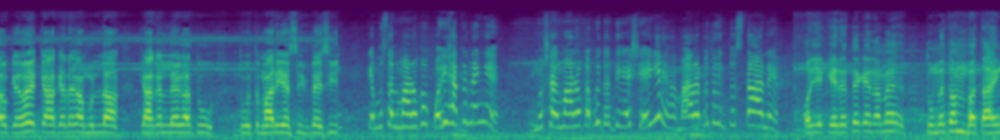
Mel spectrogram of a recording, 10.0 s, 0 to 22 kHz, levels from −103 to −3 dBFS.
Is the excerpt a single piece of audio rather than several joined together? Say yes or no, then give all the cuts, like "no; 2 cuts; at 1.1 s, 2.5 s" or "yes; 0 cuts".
no; 2 cuts; at 3.4 s, 7.9 s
